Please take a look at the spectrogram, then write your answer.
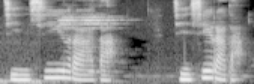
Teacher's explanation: Ở đây 실 và 하 thì chúng ta biến âm thành 실 và 라.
